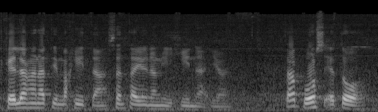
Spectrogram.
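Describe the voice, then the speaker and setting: A man, a priest giving a casual spiritual talk, gentle and teaching, often checking in with his listener. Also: medium pitch, expressive, a little fast, a little hiss or hum.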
